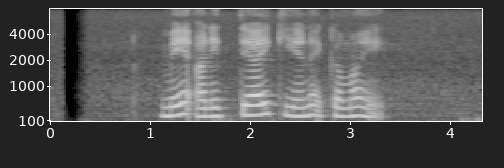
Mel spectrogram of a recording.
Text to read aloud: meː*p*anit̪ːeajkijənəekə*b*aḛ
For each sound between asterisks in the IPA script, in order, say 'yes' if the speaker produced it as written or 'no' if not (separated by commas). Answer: no, no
